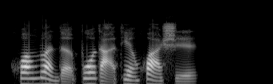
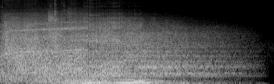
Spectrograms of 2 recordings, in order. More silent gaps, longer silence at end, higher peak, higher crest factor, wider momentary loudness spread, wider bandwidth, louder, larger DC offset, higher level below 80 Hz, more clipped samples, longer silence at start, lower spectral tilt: neither; first, 0.8 s vs 0.25 s; first, 0 dBFS vs -6 dBFS; first, 22 dB vs 10 dB; about the same, 14 LU vs 16 LU; second, 7.8 kHz vs over 20 kHz; second, -20 LUFS vs -15 LUFS; first, 0.4% vs under 0.1%; second, -62 dBFS vs -22 dBFS; neither; first, 0.2 s vs 0 s; about the same, -3.5 dB/octave vs -4 dB/octave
